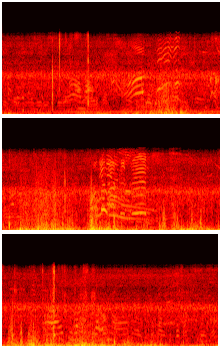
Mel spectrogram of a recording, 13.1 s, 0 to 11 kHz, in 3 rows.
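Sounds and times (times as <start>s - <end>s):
steady low rumble: 1.6s - 13.0s
players shouting: 2.0s - 4.8s.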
